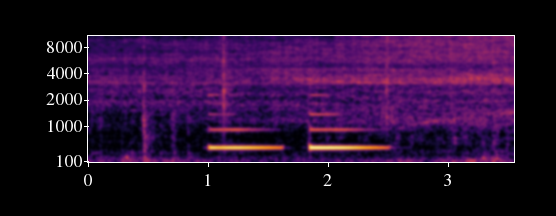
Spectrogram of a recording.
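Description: A toy train gives two short, high toots.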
